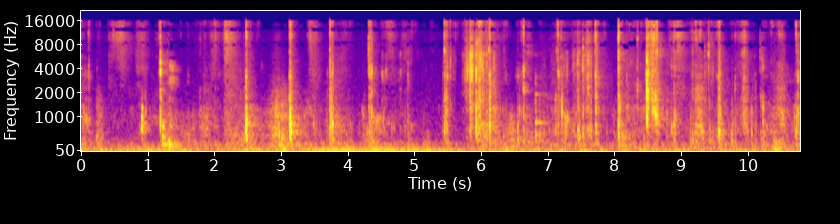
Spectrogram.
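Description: A person chewing a mouthful of potato wedges topped with cheese and bacon: faint, irregular crunchy clicks of chewing and biting.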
